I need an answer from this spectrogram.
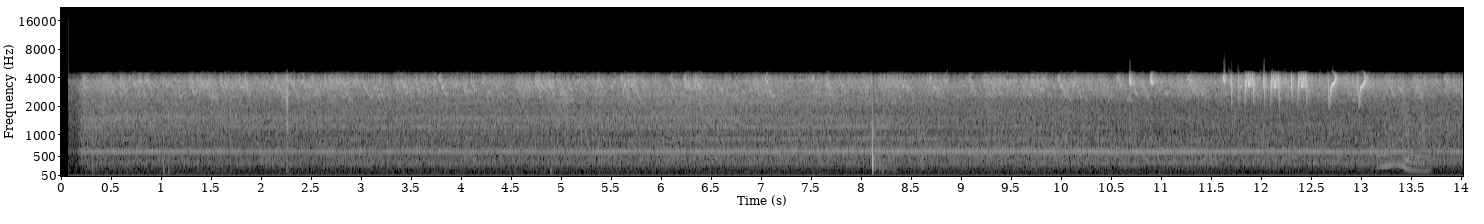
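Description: Small birds chirping in a dense, continuous chorus of high calls, with a louder run of quick, sharp chirps near the end.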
